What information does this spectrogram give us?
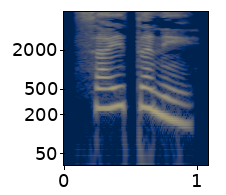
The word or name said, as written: ಸೈತನೆ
